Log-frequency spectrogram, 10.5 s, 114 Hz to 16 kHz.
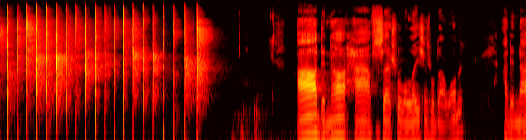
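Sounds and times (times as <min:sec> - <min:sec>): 
audience applauding with slow regular claps: 0:00.0 - 0:04.1
faint low rumble: 0:04.6 - 0:08.1
speech: 0:06.0 - 0:09.4, 0:10.1 - 0:10.5.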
